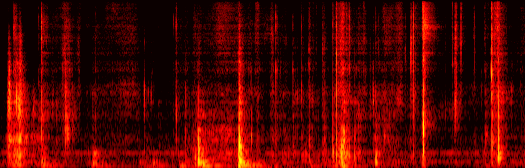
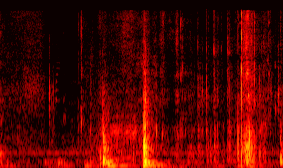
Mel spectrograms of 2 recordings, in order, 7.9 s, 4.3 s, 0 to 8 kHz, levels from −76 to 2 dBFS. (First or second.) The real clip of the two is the second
